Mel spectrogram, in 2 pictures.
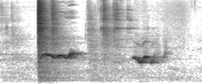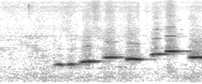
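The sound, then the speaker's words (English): A female pet bird whistles, starting with a sharp burst and a brief warble, then after a pause a series of short, clear notes climbing upward like a tune. “You brilliant little bird, eh?”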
